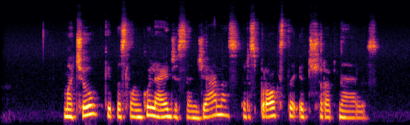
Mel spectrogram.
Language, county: Lithuanian, Klaipėda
